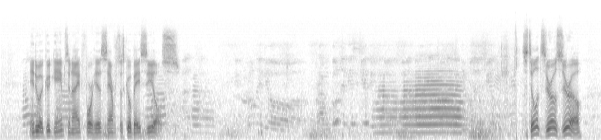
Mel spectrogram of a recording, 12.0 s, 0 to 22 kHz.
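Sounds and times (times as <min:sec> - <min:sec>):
horn long steady note: 0:00.4 - 0:01.9, 0:02.7 - 0:04.6, 0:07.4 - 0:10.2.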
